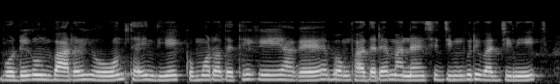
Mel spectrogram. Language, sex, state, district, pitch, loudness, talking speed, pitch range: Chakma, female, Tripura, Dhalai, 205 Hz, -16 LUFS, 170 wpm, 200-215 Hz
